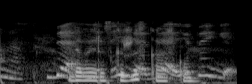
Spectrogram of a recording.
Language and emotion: Russian, neutral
